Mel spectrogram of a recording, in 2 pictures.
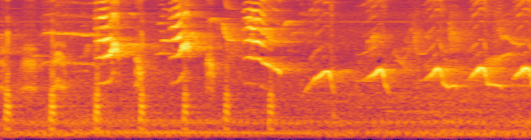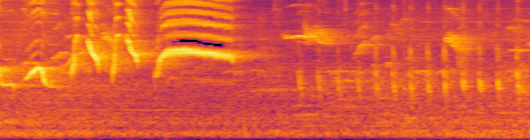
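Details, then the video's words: Caged tame Chinese hwamei, good at competition singing: sharp clicks and chips, then a string of rising whistled slurs, a rough squawky buzz and soft fading notes. "Họa mi thuần nhiều giọng rừng,chim đấu hót tốt"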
